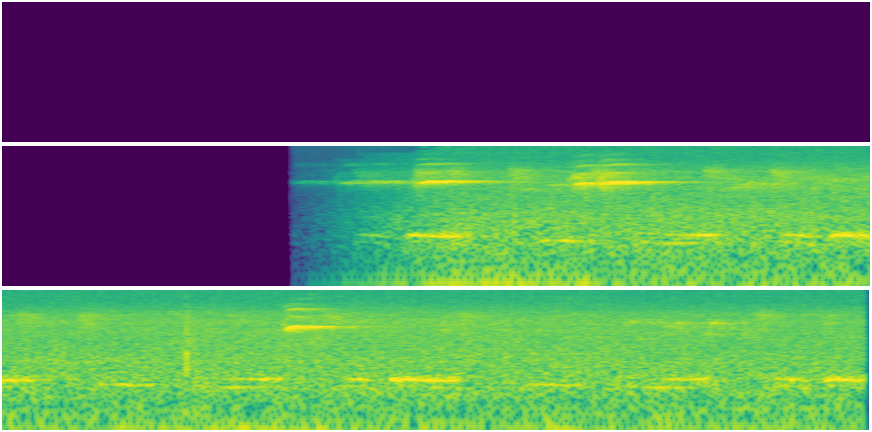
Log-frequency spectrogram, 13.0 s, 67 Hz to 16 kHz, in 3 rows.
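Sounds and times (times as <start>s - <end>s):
birds chirping: 6.1s - 13.0s
low bird call: 6.2s - 13.0s.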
